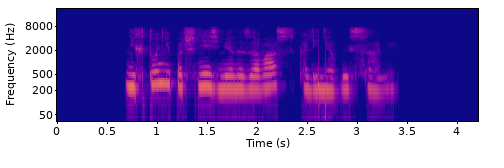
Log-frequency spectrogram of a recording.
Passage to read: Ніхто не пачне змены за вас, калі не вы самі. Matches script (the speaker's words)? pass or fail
pass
